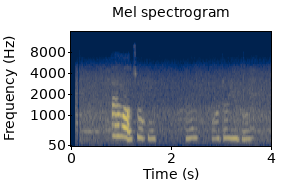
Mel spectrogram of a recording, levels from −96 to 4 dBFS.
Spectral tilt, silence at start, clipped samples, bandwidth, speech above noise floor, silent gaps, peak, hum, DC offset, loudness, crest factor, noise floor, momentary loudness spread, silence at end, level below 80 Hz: -6.5 dB/octave; 0.1 s; under 0.1%; 5.8 kHz; 27 dB; none; -4 dBFS; none; under 0.1%; -23 LUFS; 22 dB; -52 dBFS; 28 LU; 0.35 s; -84 dBFS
